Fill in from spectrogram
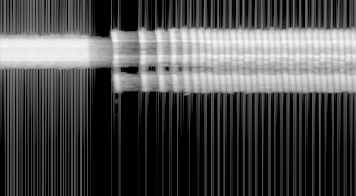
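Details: Purple-throated sunbird (kolibri ninja), a bird able to mimic other birds, produces a one-second high buzzy note, a brief break, then a long, even, rapid high trill that speeds up toward the end. No other sounds.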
